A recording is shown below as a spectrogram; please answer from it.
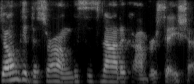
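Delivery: ordinary talk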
